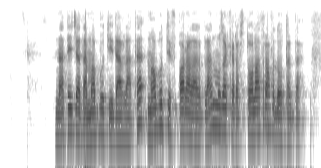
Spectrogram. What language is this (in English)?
Uzbek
